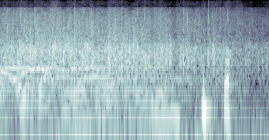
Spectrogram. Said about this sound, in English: This will be a lot of applause right here.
